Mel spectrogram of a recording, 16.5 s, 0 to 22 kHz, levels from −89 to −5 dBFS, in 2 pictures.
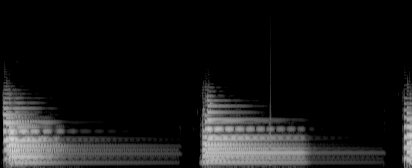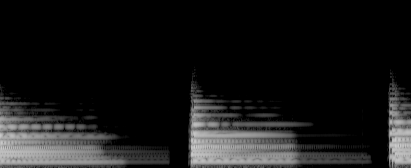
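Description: A noise suppressor built for speech was left running on this music for the whole clip. It treats sustained tones, room ambience and reverb as noise and keeps pulling gain in and out, with the loss swinging by roughly 20 dB. Attacks pass through while held material and decays sink, so the music pumps and thins from moment to moment.

The suppressor clamps down hardest in four stretches, reaching about 19 dB below the surrounding level each time: 0.85 to 3.63 s, 6.1 to 7.71 s, 10.39 to 11.63 s, and 14.12 to 15.66 s. In each, it judged the sustained sound to be noise and cut it. Held parts drop away and tails end early, while sudden onsets still punch through. The first stretch is the longest, about three seconds in total; the others last around a second and a half.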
